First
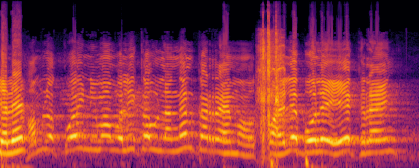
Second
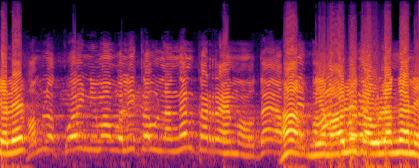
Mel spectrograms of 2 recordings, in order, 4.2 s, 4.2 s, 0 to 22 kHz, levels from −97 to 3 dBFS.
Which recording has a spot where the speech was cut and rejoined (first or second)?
first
